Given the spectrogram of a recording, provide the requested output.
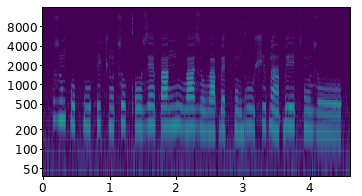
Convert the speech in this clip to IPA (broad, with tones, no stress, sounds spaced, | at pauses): z ũ˦ k͡p o˨ k͡p u˨ h ɪ˦˨ t͡ʃ ũ˨ t͡s o˦ kʼ o˨ z ɛ˦˨ p a˦ ŋ u˦˨ β a˦ z ʊ˨ β a˨ ɓ ɛ˨ kʰ ũ˨ ɡ uː˦˨ ʃ ɪ˦ ɓ ã˨ ɓ e˦ tʰ ũ˨ z oː˨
